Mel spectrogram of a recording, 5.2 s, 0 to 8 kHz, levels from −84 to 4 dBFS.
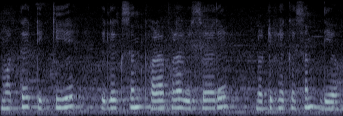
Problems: constant background noise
